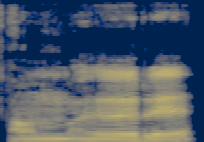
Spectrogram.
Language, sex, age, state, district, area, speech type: Odia, male, 18-30, Odisha, Kalahandi, rural, spontaneous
